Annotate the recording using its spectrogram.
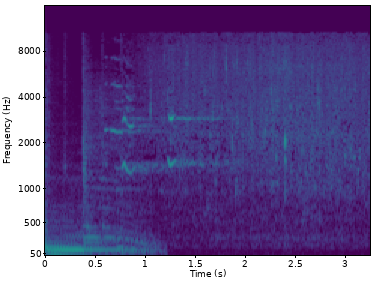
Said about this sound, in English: In the time you've been listening to this radio commercial, 6 gallons of water have been wasted. The same amount you could save just by turning off the faucet while brushing your teeth.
